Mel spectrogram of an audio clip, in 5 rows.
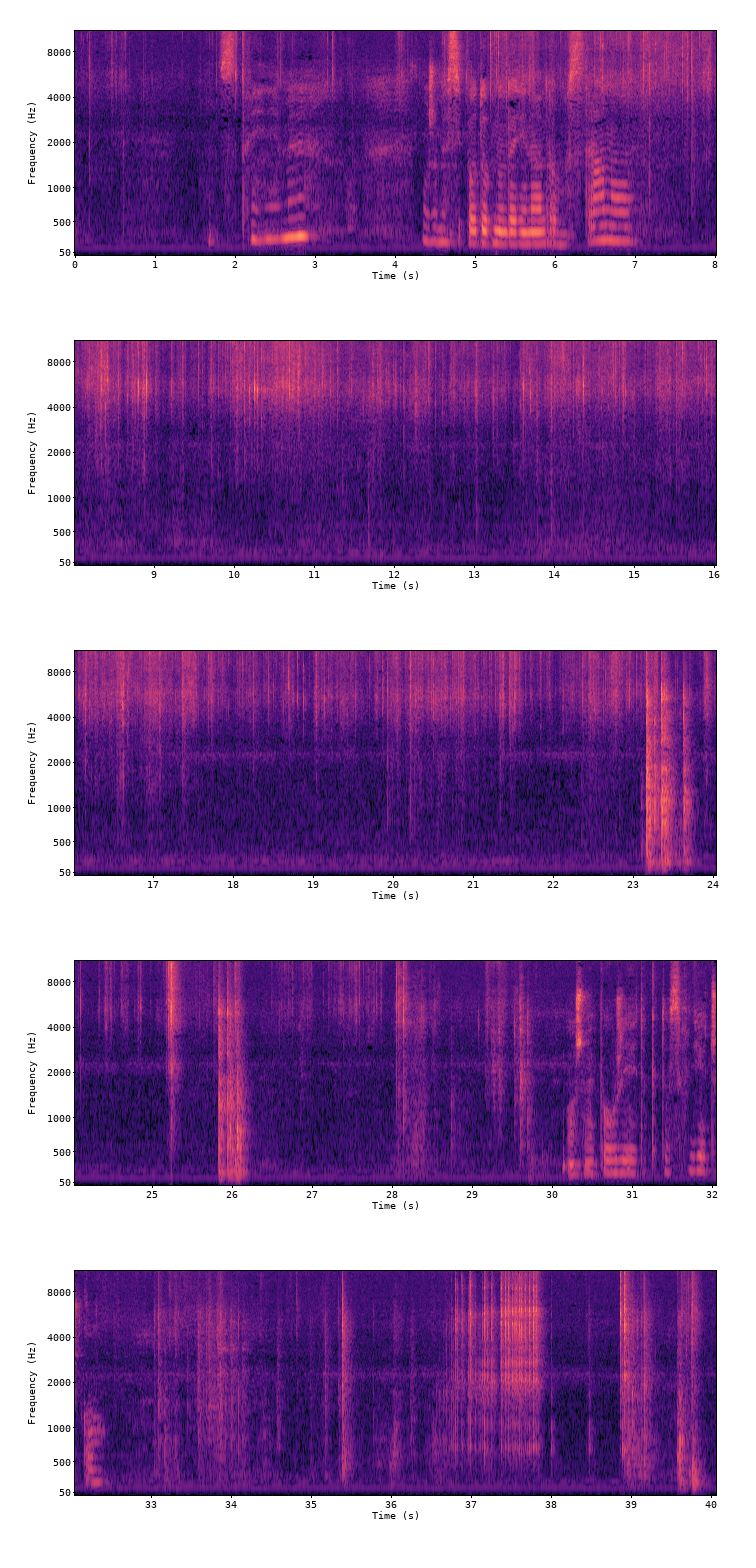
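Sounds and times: ribbon rustling and crinkling: 0:00.0 - 0:29.5.

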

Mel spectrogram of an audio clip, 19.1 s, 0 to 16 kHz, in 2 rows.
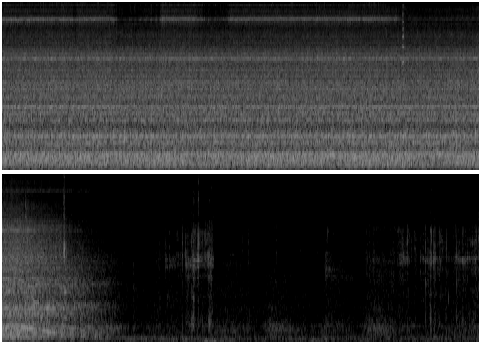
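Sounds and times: metal lathe running: 0:00.0 - 0:11.8
lathe winding down whine: 0:00.0 - 0:12.0.

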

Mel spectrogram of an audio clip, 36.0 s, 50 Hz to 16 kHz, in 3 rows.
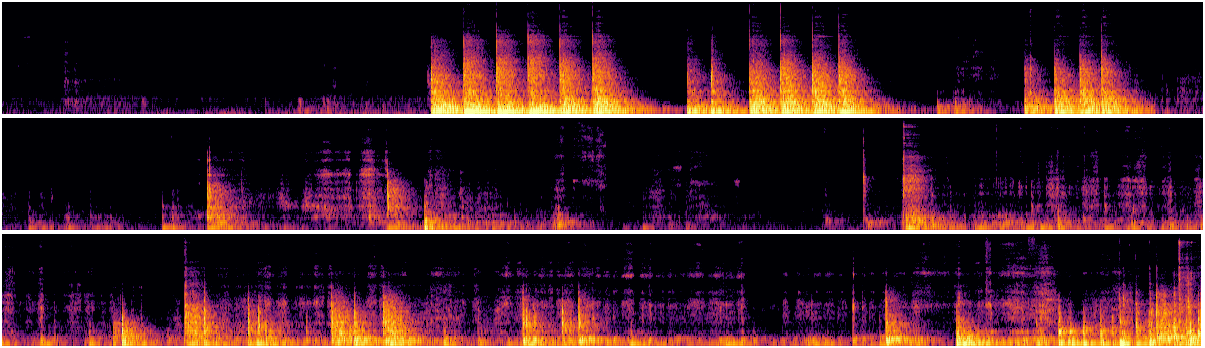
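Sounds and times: plywood scraping on workbench: 0:21.7 - 0:36.0
wood-on-wood knocks: 0:32.8 - 0:36.0.

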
